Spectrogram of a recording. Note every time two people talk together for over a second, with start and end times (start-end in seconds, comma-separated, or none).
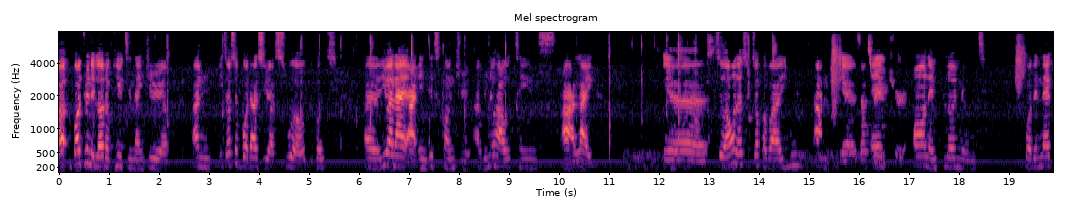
none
